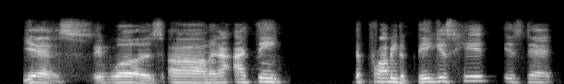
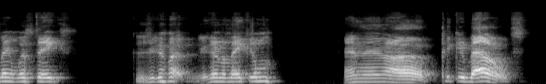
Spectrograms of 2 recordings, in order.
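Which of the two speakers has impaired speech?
The second: cerebral palsy; dexterity issue.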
